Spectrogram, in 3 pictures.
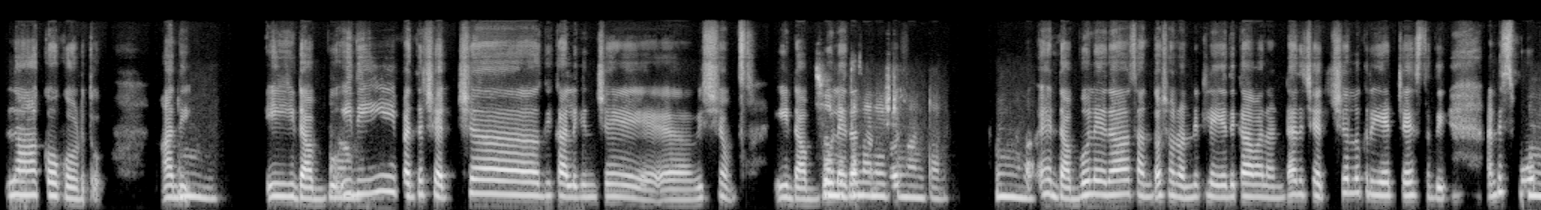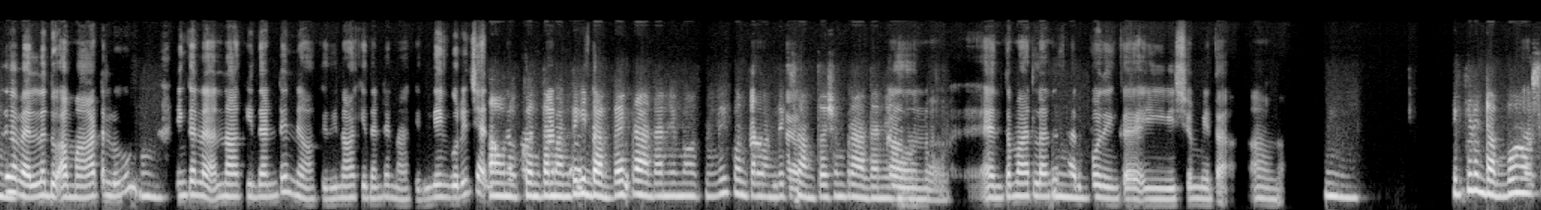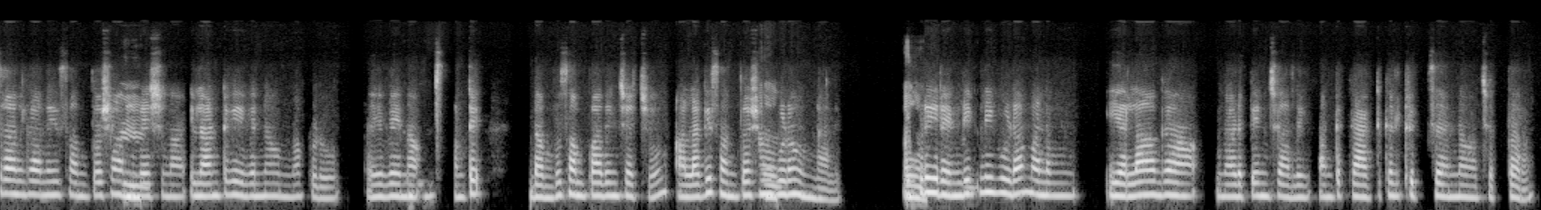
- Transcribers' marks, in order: lip smack; in English: "క్రియేట్"; in English: "స్మూత్‌గా"; distorted speech; other background noise; lip smack; in English: "ప్రాక్టికల్ ట్రిప్స్"
- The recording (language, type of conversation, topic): Telugu, podcast, డబ్బు లేదా సంతోషం—మీరు ఏదిని ఎంచుకుంటారు?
